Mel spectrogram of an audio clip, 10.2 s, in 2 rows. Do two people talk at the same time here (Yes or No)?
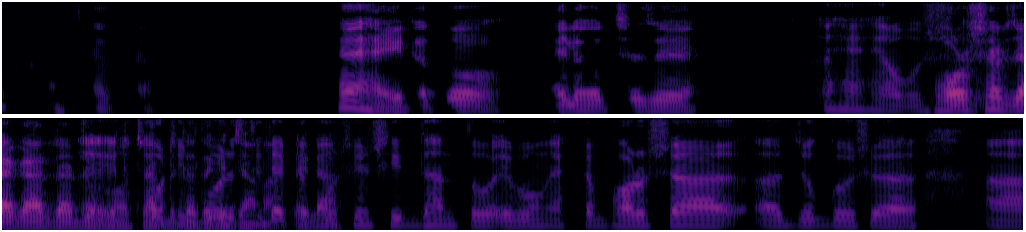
Yes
